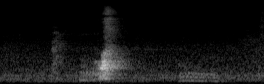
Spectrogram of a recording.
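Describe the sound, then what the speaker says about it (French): A dog indoors gives one loud bark with a few softer yips around it, close by and heard alone in a quiet room. "Désolé pour le chien."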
